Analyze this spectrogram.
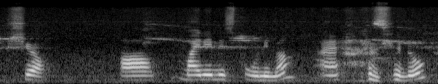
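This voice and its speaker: A middle-aged woman from Bangalore with an Indian English accent, a historian guest talking in an interview, pausing often with fillers. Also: mid-range voice, a little hiss or hum, poor audio. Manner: thoughtful, many fillers and pauses. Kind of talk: conversational interview.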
